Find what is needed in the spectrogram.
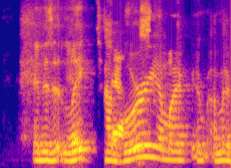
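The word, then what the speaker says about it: Tabourie: And is it Lake Taburi? Am I Am I pronouncing that correctly? Lake Tabori. Lake Tabari.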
